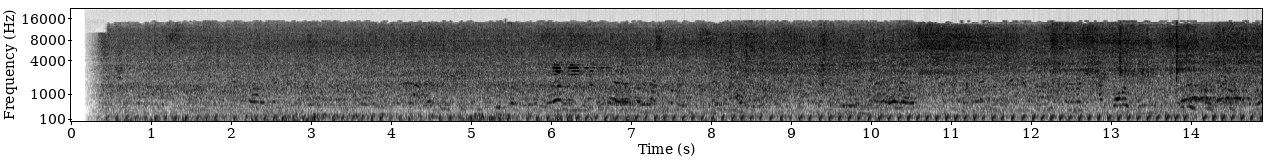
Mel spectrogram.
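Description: A motor running steadily with a low, even throb of several beats a second, and faint voices under it.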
